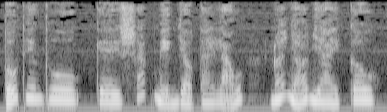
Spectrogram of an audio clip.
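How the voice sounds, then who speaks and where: A woman narrating a martial-arts novel as a radio story reading, in a steady, measured way with a husky voice. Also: on the high side, dry recording.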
